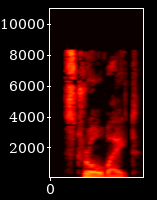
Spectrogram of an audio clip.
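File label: "strawweight", British English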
